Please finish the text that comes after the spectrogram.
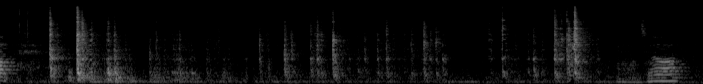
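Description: Top radiator bolt being loosened and backed out with a hand tool during a radiator replacement, a string of close metallic clicks and ratcheting taps with brief scraping, plus a short voiced sound near the end.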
